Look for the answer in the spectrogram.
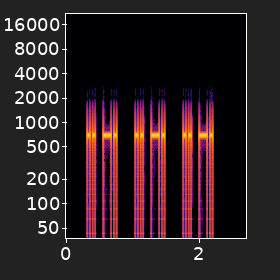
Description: Morse code, heard as a keyed tone, about 30 wpm, 700 Hz. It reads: IN IN IN
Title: US States Repeated 3x 30wpm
